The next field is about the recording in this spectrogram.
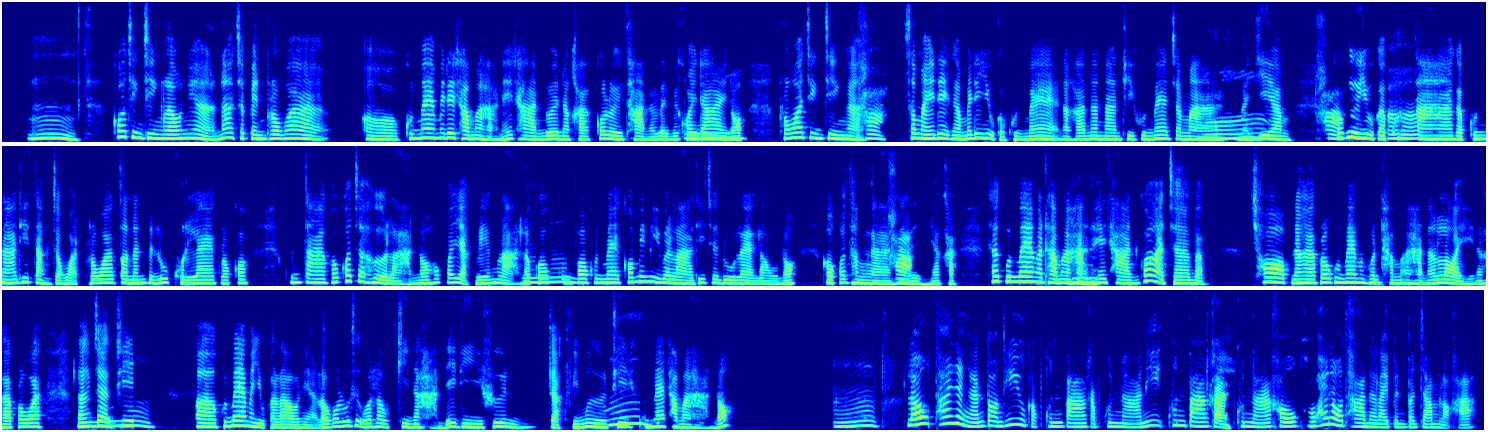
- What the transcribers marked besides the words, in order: static; distorted speech; tapping
- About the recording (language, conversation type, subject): Thai, podcast, คุณช่วยเล่าอาหารโปรดตอนเด็กของคุณให้ฟังหน่อยได้ไหม?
